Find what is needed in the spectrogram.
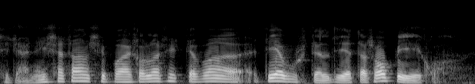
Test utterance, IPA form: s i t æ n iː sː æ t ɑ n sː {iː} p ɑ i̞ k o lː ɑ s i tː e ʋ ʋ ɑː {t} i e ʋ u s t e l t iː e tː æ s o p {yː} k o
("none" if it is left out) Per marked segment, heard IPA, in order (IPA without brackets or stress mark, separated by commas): i, t, iː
